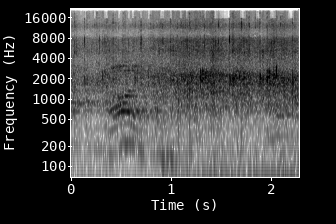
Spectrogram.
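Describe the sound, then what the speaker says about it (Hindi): An audience at a Dainik Jagran literary event applauds for itself. Steady, close clapping runs through the whole stretch, with faint voices mixed in underneath. "एक बार आप लोग अपने लिए तालियां बजाएं"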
